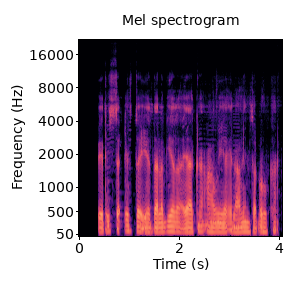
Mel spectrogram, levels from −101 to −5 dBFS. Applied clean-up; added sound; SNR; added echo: neural mask model DeepFilterNet 3.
